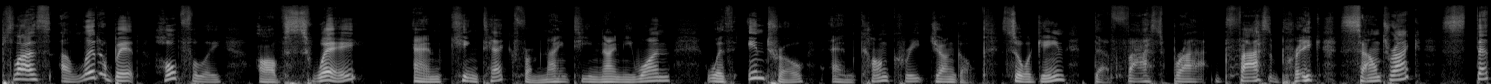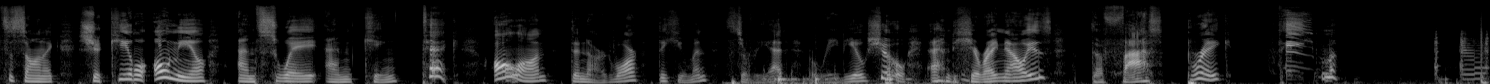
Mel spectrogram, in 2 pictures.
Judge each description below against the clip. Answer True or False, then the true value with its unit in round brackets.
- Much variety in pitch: True (7.2 semitones)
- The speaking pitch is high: False (145 Hz)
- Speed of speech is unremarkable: False (105 wpm)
